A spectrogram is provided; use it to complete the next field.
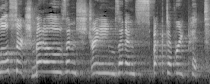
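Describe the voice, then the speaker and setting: A woman uses a put-on character voice, squeaky and extremely high in pitch. Her intonation stays monotone and flat over clear background noise. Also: moderate pace. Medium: read story. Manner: eager, enthusiastic.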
